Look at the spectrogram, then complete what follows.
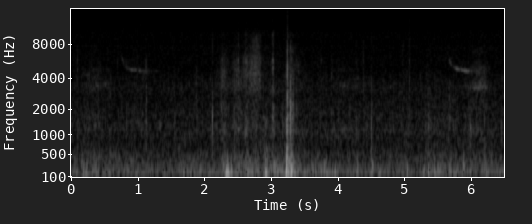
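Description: Quiet open-air background: a faint hiss with a few scattered light clicks and knocks, the sharpest about three seconds in, and two short high falling chirps, one about a second in and one near the end.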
